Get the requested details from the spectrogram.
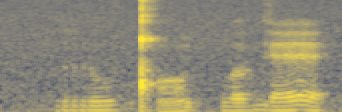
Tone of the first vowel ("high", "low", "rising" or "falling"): rising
